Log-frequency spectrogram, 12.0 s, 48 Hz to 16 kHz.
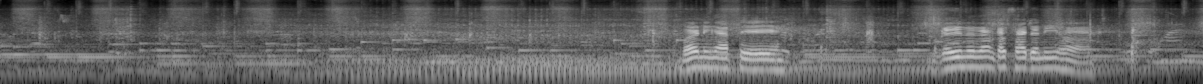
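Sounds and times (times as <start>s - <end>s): background music with held notes: 0.0s - 12.0s
motorcycle engine puttering: 0.4s - 11.2s.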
